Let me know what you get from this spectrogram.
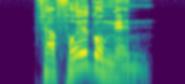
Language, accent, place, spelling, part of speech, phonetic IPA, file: German, Germany, Berlin, Verfolgungen, noun, [fɛɐ̯ˈfɔlɡʊŋən], De-Verfolgungen.ogg
- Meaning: plural of Verfolgung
